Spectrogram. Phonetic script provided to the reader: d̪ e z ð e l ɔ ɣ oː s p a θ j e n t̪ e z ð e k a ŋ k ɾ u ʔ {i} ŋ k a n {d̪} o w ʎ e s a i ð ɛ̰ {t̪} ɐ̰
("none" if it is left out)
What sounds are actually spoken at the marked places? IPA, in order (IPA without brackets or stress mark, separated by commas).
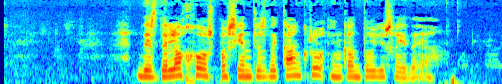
e, t̪, none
